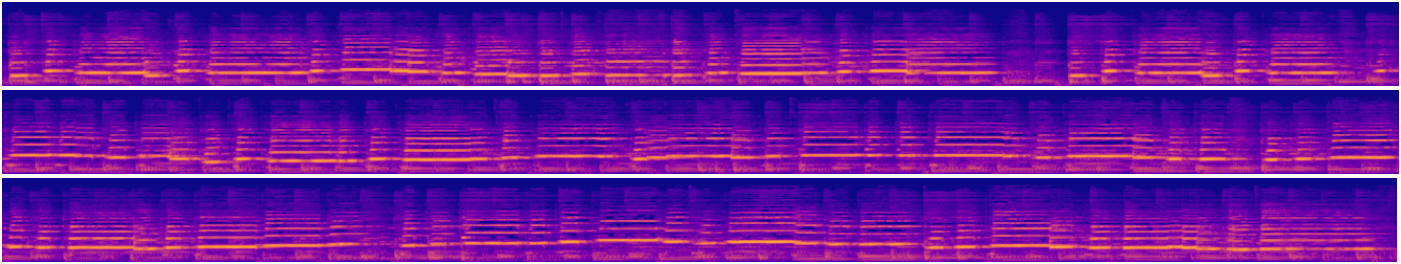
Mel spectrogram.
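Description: Clarinet playing a folk melody of flowing, stepwise phrases, with a brief breath break about seven and a half seconds in.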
